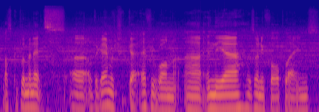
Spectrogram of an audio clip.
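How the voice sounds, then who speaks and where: A man with a croaky early-morning voice, chatting on a live stream while giving air traffic control calls. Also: lowish voice, flat delivery, a little fast. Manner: chatty, mixes slang with controller phraseology. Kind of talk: casual live-stream commentary with radio calls.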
